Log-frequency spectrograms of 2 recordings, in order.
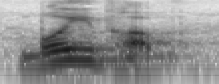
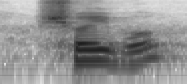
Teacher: এই বর্ণটিকে সান্ধাক্ষর বা যৌগিক স্বর বলে কারণ অ প্লাস ই বা ও প্লাস ই সংযুক্ত হয়ে এর উচ্চারণ হয়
